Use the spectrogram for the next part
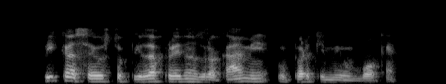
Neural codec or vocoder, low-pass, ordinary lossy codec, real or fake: codec, 24 kHz, 6 kbps, HILCodec; 5.4 kHz; none; fake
